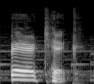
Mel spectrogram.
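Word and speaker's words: Beartic: Bear tick. In a typing adventure, the way they pronounce it is very fun. Oh, is it? Yeah, the lady's just like, bear tick.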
